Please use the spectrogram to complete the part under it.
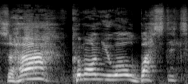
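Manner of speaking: shrill, very high, very loud, far-carrying yell. Narrating the game scene, voice a character shouting back to Sahar: shouting back. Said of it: "Shouts back".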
